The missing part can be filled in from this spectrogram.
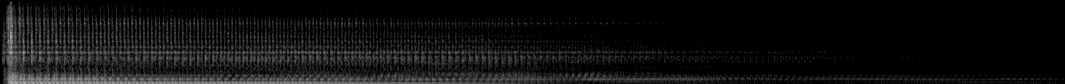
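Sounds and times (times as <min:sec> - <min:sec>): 
door stopper moving: 0:00.0 - 0:03.2.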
